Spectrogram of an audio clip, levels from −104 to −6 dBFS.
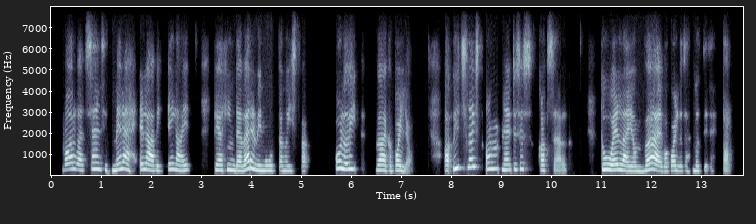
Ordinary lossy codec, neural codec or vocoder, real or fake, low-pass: Opus, 16 kbps; autoencoder, 48 kHz, 32 numbers a frame, DAC-VAE, trained on Japanese speech; fake; 7.2 kHz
